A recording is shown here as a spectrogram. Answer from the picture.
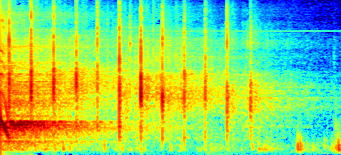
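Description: A few people clapping, the claps scattered and thinning until they die away about three seconds in. Under them a single held note from the stage rings out and fades.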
